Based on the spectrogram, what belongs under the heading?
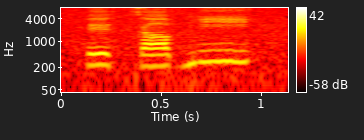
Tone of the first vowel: low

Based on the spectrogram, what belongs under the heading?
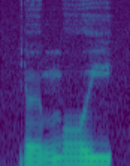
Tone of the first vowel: low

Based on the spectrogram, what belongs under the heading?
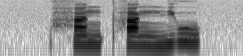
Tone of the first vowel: low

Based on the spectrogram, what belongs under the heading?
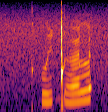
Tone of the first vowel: rising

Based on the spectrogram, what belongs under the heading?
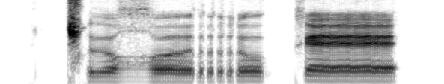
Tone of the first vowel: low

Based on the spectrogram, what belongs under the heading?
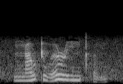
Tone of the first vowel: rising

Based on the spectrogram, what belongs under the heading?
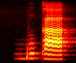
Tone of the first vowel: low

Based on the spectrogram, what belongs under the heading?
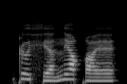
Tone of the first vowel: high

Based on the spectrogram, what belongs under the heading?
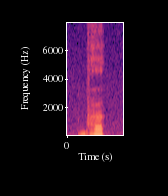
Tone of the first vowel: high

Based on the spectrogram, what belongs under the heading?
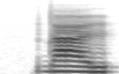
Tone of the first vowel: low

